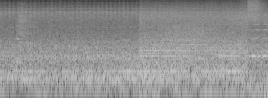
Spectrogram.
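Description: A Hong Kong MTR subway train makes a continuous, close rumbling roar, steady and loud for the whole stretch, with faint tonal whines near the end and no talk.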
